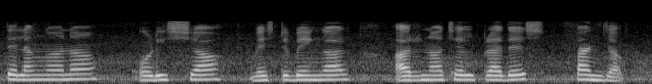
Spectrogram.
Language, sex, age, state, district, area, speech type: Telugu, female, 45-60, Andhra Pradesh, Visakhapatnam, urban, spontaneous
